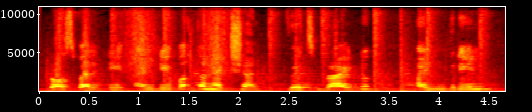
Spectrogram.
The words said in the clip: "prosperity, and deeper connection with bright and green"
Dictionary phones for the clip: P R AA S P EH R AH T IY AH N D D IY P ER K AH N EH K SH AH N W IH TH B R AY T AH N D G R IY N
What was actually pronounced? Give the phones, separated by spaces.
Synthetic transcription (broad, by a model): P R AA S P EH R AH T IY AH N D D IY P ER K AH N EH K SH AH N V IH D B R AY T AH N D G R IY N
